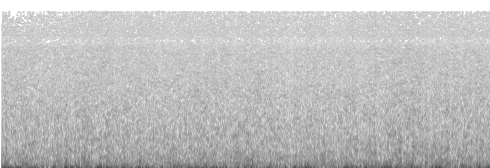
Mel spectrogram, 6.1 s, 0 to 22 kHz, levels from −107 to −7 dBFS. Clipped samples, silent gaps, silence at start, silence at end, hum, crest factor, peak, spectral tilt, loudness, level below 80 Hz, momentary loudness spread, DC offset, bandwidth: under 0.1%; none; 0 s; 0 s; none; 16 dB; -34 dBFS; -4.5 dB/octave; -56 LUFS; -54 dBFS; 2 LU; under 0.1%; 16.5 kHz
